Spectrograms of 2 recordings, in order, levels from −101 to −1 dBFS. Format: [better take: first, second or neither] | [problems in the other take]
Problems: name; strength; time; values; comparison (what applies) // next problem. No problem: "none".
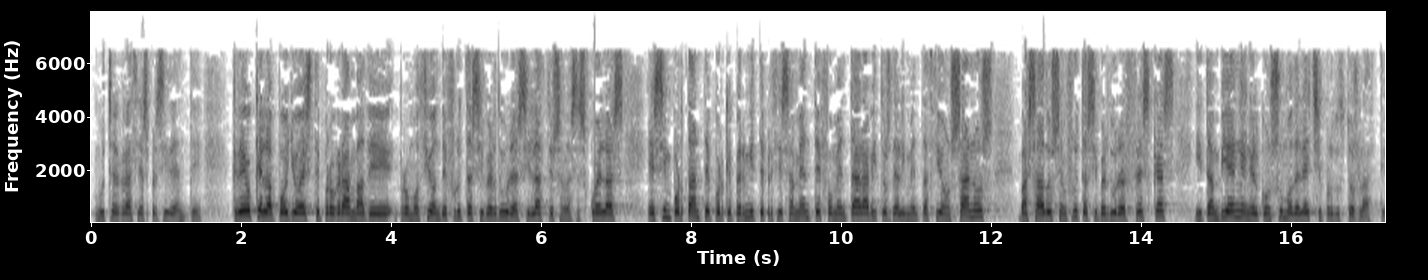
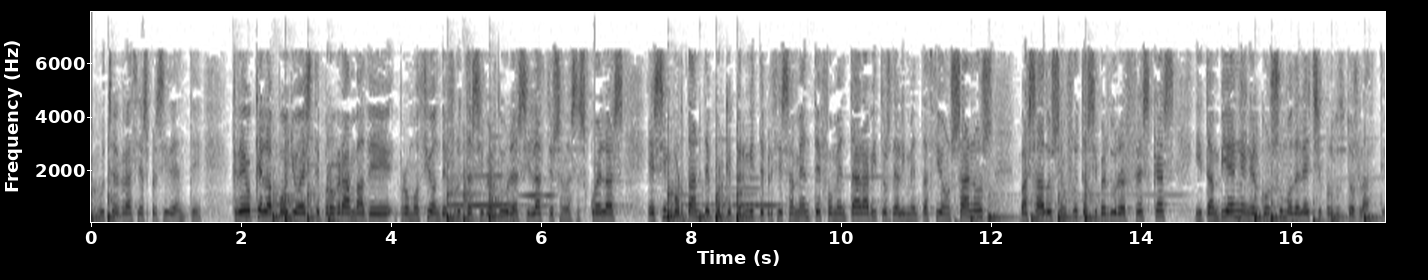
first | background sound (Tap); 3 dB below the speech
